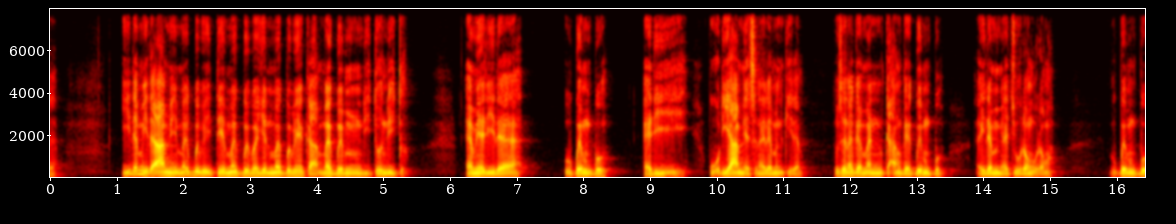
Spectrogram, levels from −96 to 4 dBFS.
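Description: Listening through this speech recording, nothing stood out as a technical problem, and the only thing to note is the ordinary call microphone processing, which trims the lowest bass and leaves nothing above 8 kHz.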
